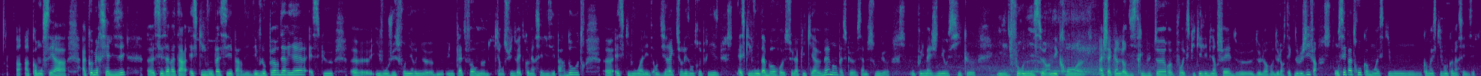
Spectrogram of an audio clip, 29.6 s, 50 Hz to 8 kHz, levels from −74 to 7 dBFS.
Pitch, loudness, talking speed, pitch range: 165 Hz, -26 LUFS, 190 wpm, 155-185 Hz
